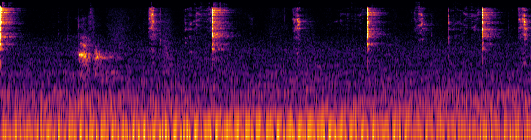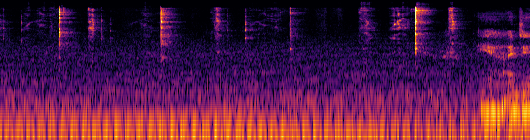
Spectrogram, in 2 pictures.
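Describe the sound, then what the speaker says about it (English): Sharp, crisp snips of scissors cutting, spaced a second or two apart over a steady low hum, close to the listener. "I love scissoring sounds"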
